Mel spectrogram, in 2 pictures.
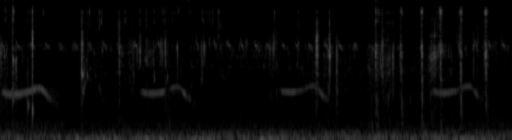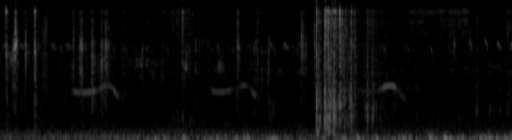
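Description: A bird repeating one short whistled note that rises and falls, about every second and a quarter, over scattered small clicks. A brief louder burst of noise comes near the end.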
